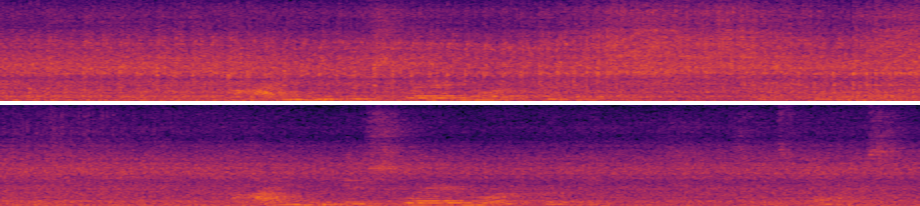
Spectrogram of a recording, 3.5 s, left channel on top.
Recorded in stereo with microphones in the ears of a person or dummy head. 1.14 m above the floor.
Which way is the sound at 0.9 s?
30° right (ahead or behind).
